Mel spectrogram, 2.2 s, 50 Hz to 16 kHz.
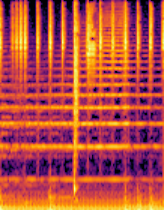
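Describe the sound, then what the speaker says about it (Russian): An 808 bass in a trap beat made in FL Studio, droning almost constantly on B with loud deep booming hits, layered under fast hi-hats and a snare. "808 почти все время фигачит на ноте B."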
